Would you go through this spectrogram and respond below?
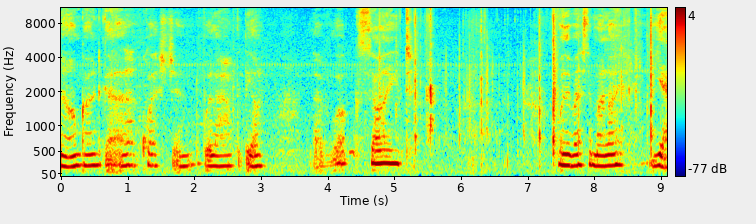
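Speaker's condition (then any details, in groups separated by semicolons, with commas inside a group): Cerebral palsy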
